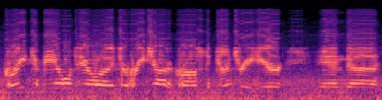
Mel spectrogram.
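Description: A man with a moderately high voice chats casually over a digital ham radio link. The radio audio plays in a car, with clear road noise around it. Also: flat delivery, measured pace. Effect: heard over a digital radio link. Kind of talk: casual radio contact chat.

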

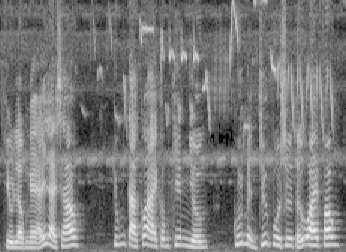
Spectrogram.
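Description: A woman's voice: on the high side, animated, fast talker, slight background noise, natural voice. A woman voicing grumbling, sly forest animals in a children's cartoon, over music. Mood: deferential, sly.

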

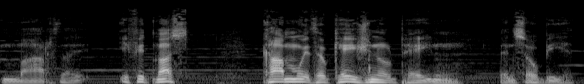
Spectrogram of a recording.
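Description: An actor playing an aging, devoted husband in a radio drama, with heartfelt theatrical delivery. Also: male voice, low voice, expressive, takes it slowly, a bit bright, husky, faint music behind, exaggerated voice. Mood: tender, resigned.

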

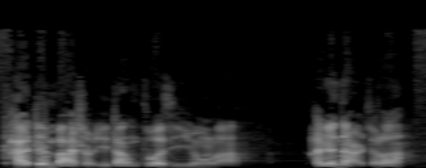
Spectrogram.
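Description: A man's voice: mid-range voice, animated, fast talker, dry recording, natural voice. A man acting a frantic, complaining young man on the phone in a Mandarin radio drama. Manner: frantic, exclaiming. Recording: dull, dry phone-call sound.

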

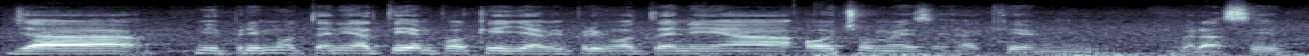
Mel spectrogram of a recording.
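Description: A man's voice: mid-range voice, little pitch movement, moderate pace, background noise. A nineteen-year-old man from Venezuela, interviewed in a workshop, speaking plainly and slipping in Portuguese words. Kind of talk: documentary interview. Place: indoor workshop.

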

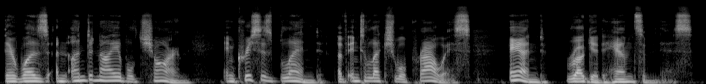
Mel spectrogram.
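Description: A man's voice: mid-range voice, sing-song, a little slow, dry recording. A man hosting a story podcast, reading scripted narration with a playful, theatrical delivery, close on the microphone.

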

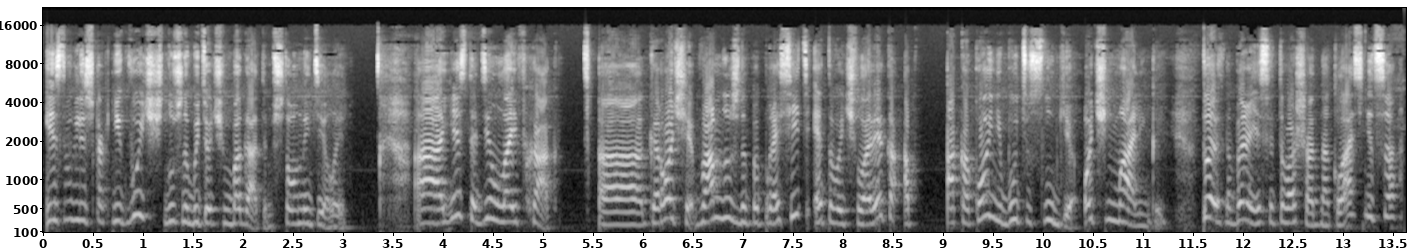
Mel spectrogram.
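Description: High-voiced young woman explaining casually. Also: expressive, a little fast, a bit bright. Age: 20s. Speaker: streamer giving advice.

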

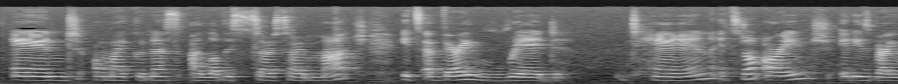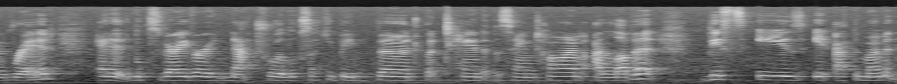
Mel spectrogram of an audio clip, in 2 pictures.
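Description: A woman's voice: on the low side, a bit bright. A young woman in her twenties, congested from a cold, chatting and gushing through a casual beauty product review in a small room at home. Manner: gushing, chatty, lots of "like" and "my goodness". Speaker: beauty vlogger. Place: small room at home, plain wall behind. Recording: echoey room with faint hiss.

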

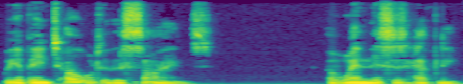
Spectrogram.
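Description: An older man, a priest, giving a solemn sermon at a slow, deliberate pace, recorded on a webcam in a small room at home. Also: extremely low pitch, fairly even intonation, a little mellow, breathy edge.

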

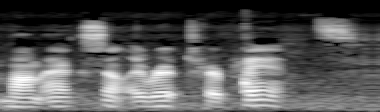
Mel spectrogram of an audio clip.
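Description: A woman's voice: deep voice, fairly even intonation, normal speed, pushed and bright, a little hiss or hum. A woman in her thirties from the United States, vlogging to a phone camera on a ship deck and at a port terminal, chatty and explaining each step. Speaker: travel vlogger. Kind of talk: casual vlog to camera. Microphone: phone camera at arm's length.

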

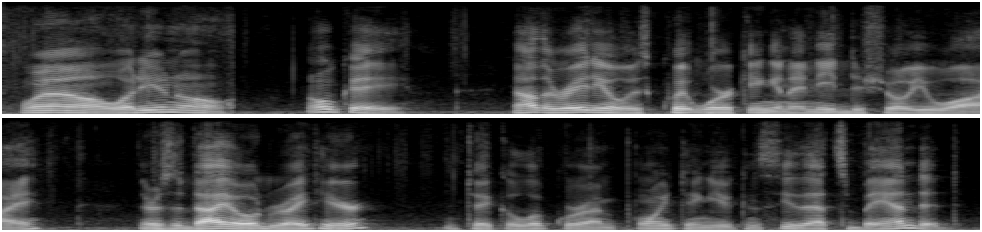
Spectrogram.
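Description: A middle-aged man with a gravelly voice gives a casual, folksy repair tutorial, talking through each step as he works. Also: mid-range voice, normal speed. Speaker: host of a CB radio repair channel. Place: small plain indoor room, seated at a table.

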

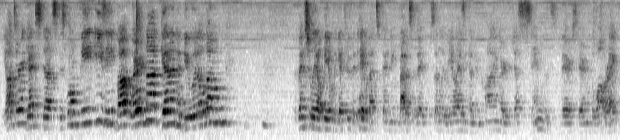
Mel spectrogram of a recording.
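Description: A woman's voice: low-pitched, darkish tone. A woman in her thirties reading a personal monologue aloud on a small theater stage. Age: 30s. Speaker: performer at a live stage reading. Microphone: distant camera microphone. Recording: echoey theater, far-off camera, faint noise.

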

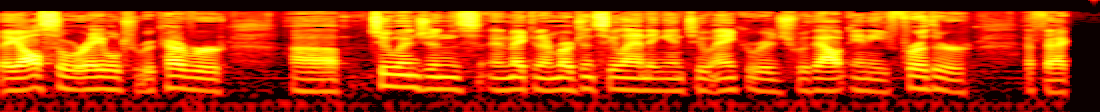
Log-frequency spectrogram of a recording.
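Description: A middle-aged man gives an unscripted interview account in a halting way with frequent pauses. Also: mid-range voice, level tone, vocal fry, a little mellow, slight background noise. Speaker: government weather agency interviewee. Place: indoor office with computer monitors.

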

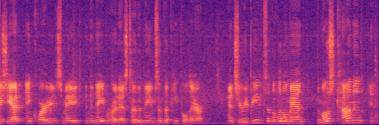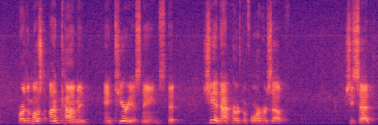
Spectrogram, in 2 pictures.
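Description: A man in his thirties reading a children's story aloud expressively, pausing for asides to young listeners. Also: a little high, animated, a little hiss or hum. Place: indoors, library children's room. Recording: slightly distant camera microphone.

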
